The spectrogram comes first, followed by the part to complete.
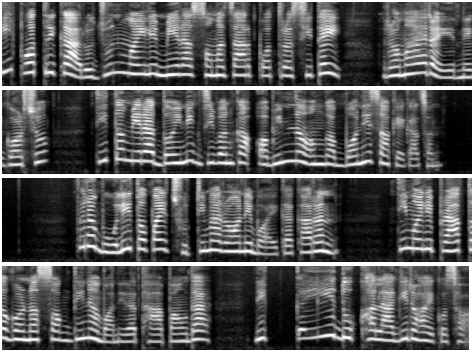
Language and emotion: Nepali, sad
